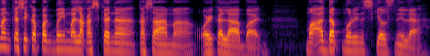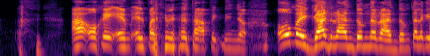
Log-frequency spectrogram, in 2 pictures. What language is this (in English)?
Filipino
